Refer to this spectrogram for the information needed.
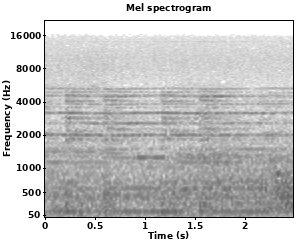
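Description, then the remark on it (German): A bell clangs repeatedly in a steady rhythm, its ringing tones overlapping and sustaining between strikes, moderately loud and continuous, as a watchman in the town of Duderstadt rings the alarm. “Glocke ertönt.”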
